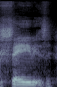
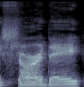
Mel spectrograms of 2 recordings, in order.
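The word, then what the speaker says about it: Sade: People say it's shardet shady. The reason why on her first album on their first album, Diamond Life, when they the the hype sticker would say would actually um do a phonetic type of thing and it would say Char Day.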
